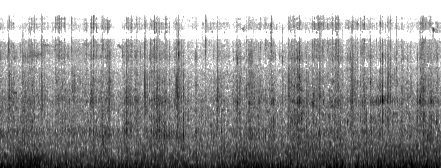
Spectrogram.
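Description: A child's bicycle with training wheels rolling on a paved path: a gritty rattle with many small irregular clicks, over a low rumble of wind on the microphone.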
